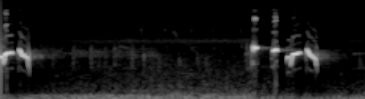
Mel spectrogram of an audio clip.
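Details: Sooty-headed bulbul song for luring bulbuls: a brisk two-note phrase, a pause, then a lively run of four clipped and slurred notes.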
